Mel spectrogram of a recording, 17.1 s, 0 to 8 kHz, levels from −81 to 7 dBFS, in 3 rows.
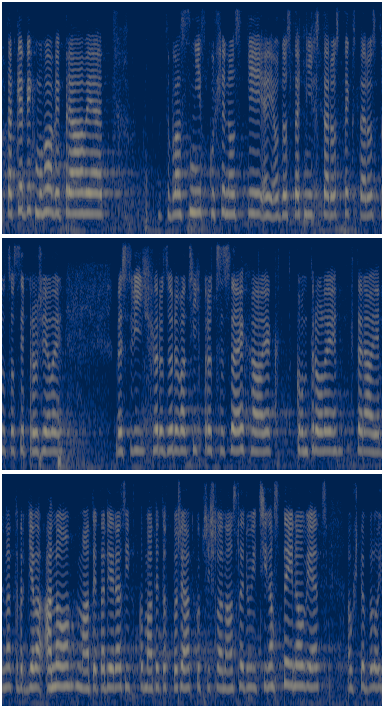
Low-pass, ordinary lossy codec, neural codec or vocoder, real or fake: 7.2 kHz; Opus, 16 kbps; codec, 44.1 kHz, 7.8 kbps, Pupu-Codec; fake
